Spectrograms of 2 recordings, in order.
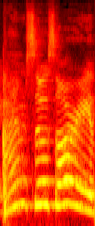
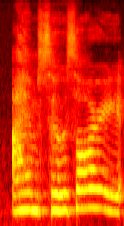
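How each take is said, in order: First: Sorry pushed much higher; high emphatic apology. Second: Said in the usual way. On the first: Real, not acted. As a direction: plead it high and bright. Repeated apology, pitched up.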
